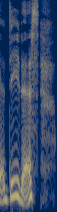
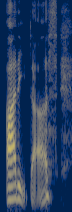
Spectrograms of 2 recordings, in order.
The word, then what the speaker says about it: Adidas: So you're talking about the famous company Adidas, although a lot of people here say Adidas, but I believe it's pronounced rightly Adidas.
